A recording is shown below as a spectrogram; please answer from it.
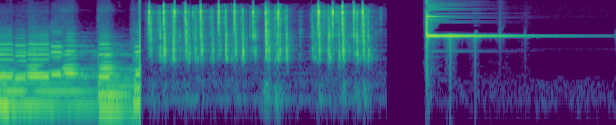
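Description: Background music stops about a second and a half in. Two quick runs of computer-keyboard typing clicks follow, then a single bright bell ding about four seconds in that slowly rings out: a subscribe-reminder sound effect.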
